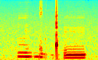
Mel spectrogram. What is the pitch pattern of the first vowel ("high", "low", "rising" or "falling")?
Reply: high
